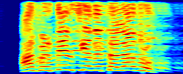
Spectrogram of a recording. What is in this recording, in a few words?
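Latin American Spanish; 探奇（守望先锋2）; 终极技能; 拉美地区; 西班牙语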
